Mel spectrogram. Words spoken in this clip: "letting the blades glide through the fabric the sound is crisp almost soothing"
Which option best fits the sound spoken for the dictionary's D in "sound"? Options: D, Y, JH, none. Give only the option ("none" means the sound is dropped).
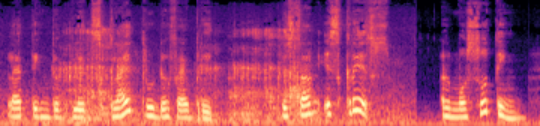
none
